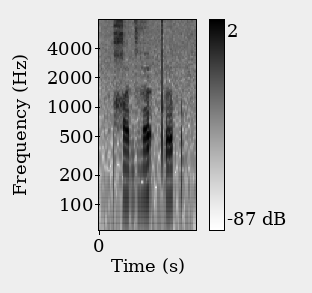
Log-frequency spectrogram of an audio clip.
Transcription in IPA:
χ ɜ ɡʱ ɜ ʔ pʼ ə p

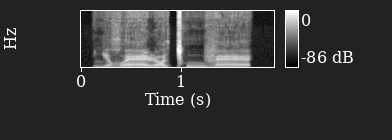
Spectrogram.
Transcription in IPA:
ʎ e ʁʷ æː ɭ ɒ lʲ ǀʰ uː v æː

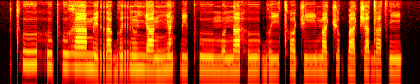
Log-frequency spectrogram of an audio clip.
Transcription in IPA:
tʰ uː˦ h u˦˨ pʰ u˦ ɣ aː˦ m e˨ r a˨ ɡʷ e˦ r ũ˨˦ ɲ aː˨ ŋ ɲ ã˦ k͡p i˨ pʰ uː˨ m o˨ n a˦˨ h uː˨ ɡʷ iː˨ tʰ ɔ˦ t͡ʃ iː˨˦ m a˨ t͡ʃ o˦ k͡p a˨ t͡ʃ a˦ d a˨ t͡s ĩ˦

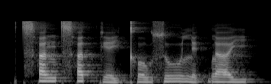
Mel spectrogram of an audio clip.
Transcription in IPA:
t͡sʰ ɐ˥ n t͡sʰ ɐ˥ t̚ k e˨˩ j kʰ o˧ w s uː˥ l ɪ˨˥ k̚ l ɐ˧ j

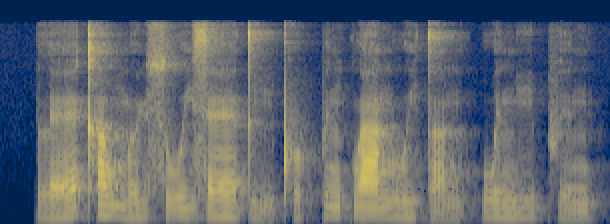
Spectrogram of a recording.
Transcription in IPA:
l ɛː˨˥ kʰ ɐ˥ w m ɵ˨˧ ɥ s uː˧ j s ɛː˧ t̪ iː˨˩ pʰ ʊ˧ k̚ p ɪ˥ ŋ kʷ aː˥ ŋ uː˧ j t̪ ɐ˨ n | w ɪ˧ ŋ iː˧ p̚ f ɪ˨ ŋ

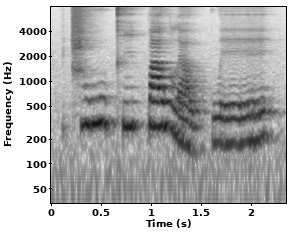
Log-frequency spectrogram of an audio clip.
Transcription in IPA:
t͡ɕ uː˥˩ kʰ i˥˩ ʔ p a˥˩ w l a˩˦ w k w eː˦˥

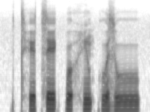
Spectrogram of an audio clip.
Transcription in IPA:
tʰ ɪ˨˦ t͡s eː˦ k͡p ʊ˨˦ h ĩ˦ kʷ ɛ˨ z uː˦

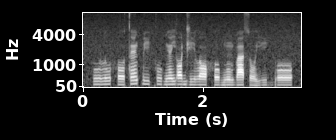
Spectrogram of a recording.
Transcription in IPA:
u˧ l u˦ h o˧ t ɛ̃˦ k͡p i˧ k u˧ ɡ ɛ̃˦ j ɔ˦ d͡ʒ i˧ l ɔ˧ h o˧ b ũ˧ b a˧ s o˨ j i˧ ɡ͡b o˧

